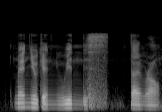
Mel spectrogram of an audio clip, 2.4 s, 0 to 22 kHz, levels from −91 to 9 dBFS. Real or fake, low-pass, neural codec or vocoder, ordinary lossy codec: real; 7.2 kHz; none; none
